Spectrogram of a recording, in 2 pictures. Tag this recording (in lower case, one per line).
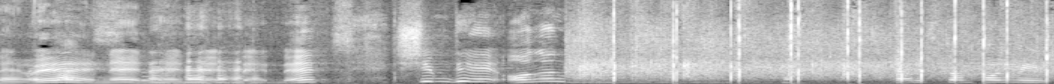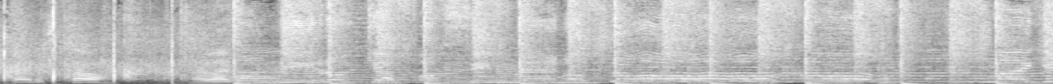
speech
music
